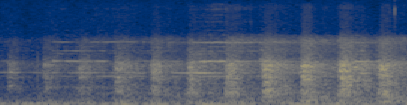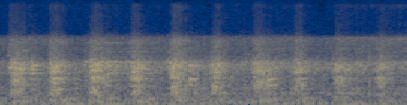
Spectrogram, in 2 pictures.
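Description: Steam train puffing along the rails, a steady, even run of rhythmic chuffs with hiss and a faint clickety-clack, growing slightly louder and holding a regular beat throughout.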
